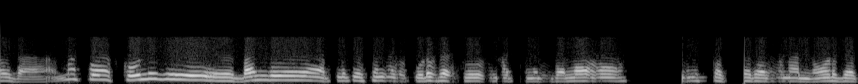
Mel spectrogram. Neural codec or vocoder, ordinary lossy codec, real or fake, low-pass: none; none; real; 3.6 kHz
